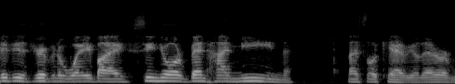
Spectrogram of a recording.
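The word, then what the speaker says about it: Señor Benjamin: So the audience loves Senor Benjamin. And in case anyone's wondering why I'm pronouncing it that way and they don't know, that's how you say it in Spanish.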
